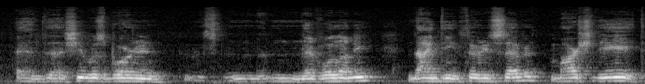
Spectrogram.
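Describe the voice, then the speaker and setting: In a room with audible echo and noticeable background noise, a man with a fairly high pitch talks in a flat monotone, his loudness swinging widely. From Aegean Macedonia, northern Greece. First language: Macedonian. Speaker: oral history interviewee. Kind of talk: oral history interview. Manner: halting.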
